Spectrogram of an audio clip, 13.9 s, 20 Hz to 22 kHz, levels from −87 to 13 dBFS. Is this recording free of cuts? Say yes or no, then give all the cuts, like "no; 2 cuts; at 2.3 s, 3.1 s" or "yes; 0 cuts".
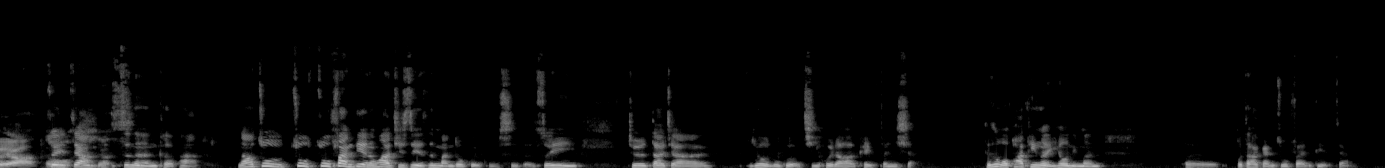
no; 1 cut; at 12.3 s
